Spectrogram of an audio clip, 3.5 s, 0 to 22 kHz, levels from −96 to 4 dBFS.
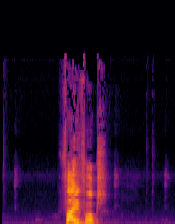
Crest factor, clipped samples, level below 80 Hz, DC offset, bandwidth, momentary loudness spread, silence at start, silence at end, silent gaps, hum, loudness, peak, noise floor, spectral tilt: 24 dB; under 0.1%; -68 dBFS; under 0.1%; 16.5 kHz; 19 LU; 1.25 s; 1.45 s; none; none; -17 LUFS; 0 dBFS; -67 dBFS; -3.5 dB/octave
